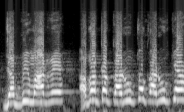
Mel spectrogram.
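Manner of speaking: loud, fed-up protest; loud frustrated outburst; exasperated shout. Acted. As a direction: shout back as the cornered son. Frustrated son shouting back.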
